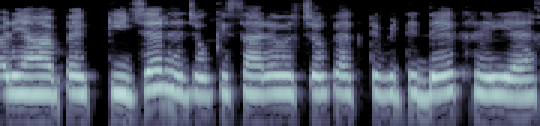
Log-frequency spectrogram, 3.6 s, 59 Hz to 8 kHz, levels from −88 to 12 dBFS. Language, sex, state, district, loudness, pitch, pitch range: Hindi, female, Bihar, Sitamarhi, -16 LUFS, 210 Hz, 205-215 Hz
